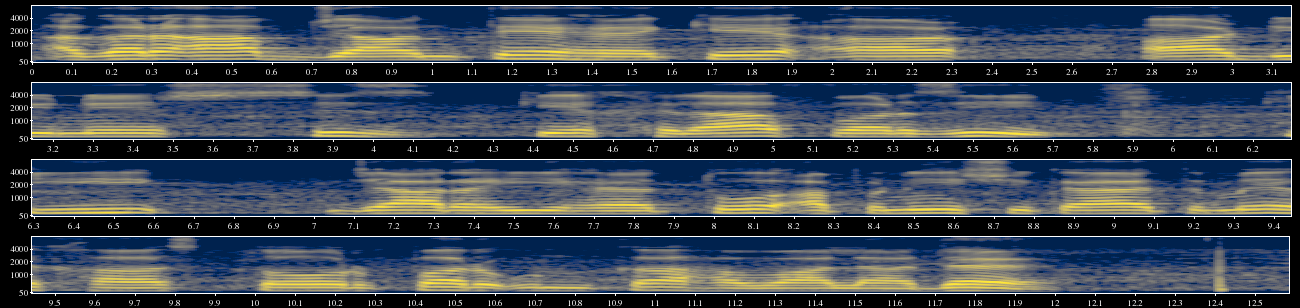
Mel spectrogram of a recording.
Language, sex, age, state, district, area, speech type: Urdu, male, 30-45, Delhi, Central Delhi, urban, read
